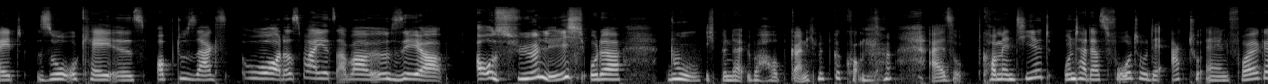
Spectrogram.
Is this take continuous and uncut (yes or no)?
no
